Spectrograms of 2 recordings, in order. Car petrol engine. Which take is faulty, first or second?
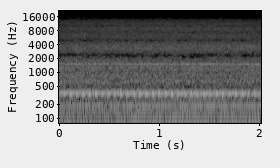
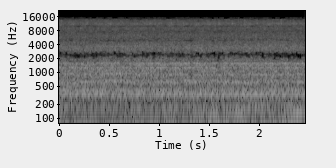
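first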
